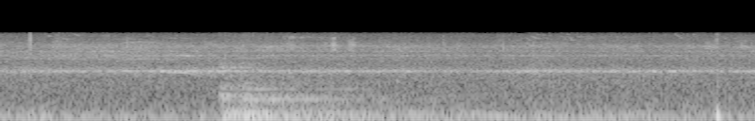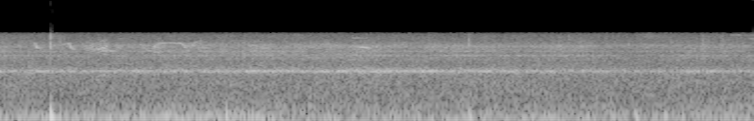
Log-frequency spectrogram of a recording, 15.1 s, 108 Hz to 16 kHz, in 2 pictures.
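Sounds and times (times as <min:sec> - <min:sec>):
low outdoor rumble: 0:00.0 - 0:15.0
drone falling in pitch: 0:02.2 - 0:07.0.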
